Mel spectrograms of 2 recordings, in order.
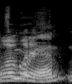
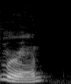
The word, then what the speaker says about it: Moran: Moran. It's Moran. – No, it's not. You're looking at me like it's wrong. – No. Absolutely. – Oh, okay. – You put a lot of emphasis on the mo.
